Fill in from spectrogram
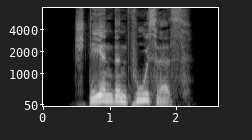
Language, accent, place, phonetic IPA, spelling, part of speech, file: German, Germany, Berlin, [ˈʃteːəndn̩ ˈfuːsəs], stehenden Fußes, phrase, De-stehenden Fußes.ogg
- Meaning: on the spot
